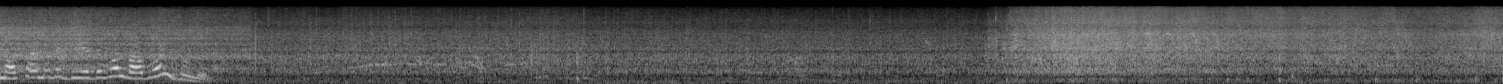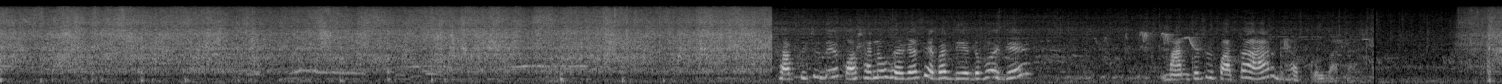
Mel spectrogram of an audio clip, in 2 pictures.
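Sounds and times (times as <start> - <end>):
paste sizzling in hot oil: 0.0 - 3.5, 5.7 - 25.4, 29.5 - 30.0
metal spatula stirring in wok: 10.1 - 22.8.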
